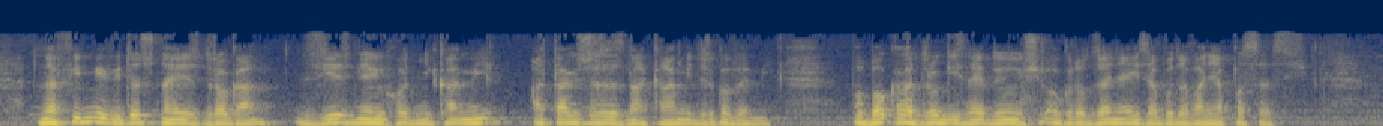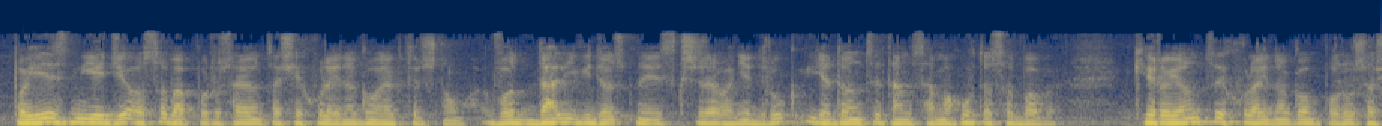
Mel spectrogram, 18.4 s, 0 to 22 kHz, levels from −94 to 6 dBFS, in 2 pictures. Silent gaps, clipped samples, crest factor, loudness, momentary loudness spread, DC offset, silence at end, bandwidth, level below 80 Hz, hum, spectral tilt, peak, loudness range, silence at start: none; under 0.1%; 16 dB; -16 LUFS; 8 LU; under 0.1%; 0 s; 7.6 kHz; -42 dBFS; none; -8 dB/octave; 0 dBFS; 2 LU; 0 s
